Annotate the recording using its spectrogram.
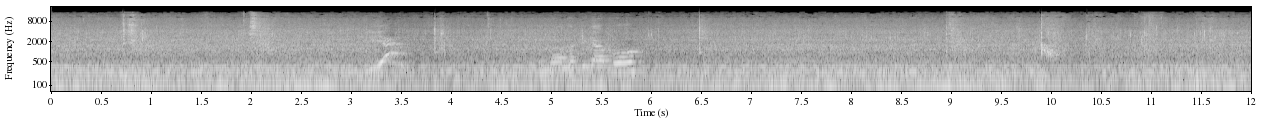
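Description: A wooden spoon scrapes and stirs in a pan.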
